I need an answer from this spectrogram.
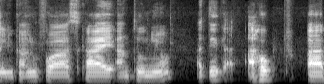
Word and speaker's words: Skye Antoniou: So you can look for her, Skye Antoniou. I hope I pronounce your name right.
